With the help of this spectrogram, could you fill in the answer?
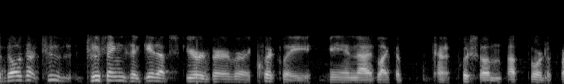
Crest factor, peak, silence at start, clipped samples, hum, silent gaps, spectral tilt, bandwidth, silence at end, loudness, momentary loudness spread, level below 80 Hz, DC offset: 18 dB; -6 dBFS; 0 s; under 0.1%; none; none; -8 dB/octave; 6 kHz; 0.15 s; -25 LUFS; 8 LU; -66 dBFS; under 0.1%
